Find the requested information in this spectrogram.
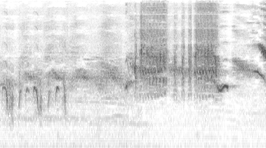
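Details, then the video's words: Chinese hwamei at a morning singing practice, giving a varied run of whistled notes sliding around mid-high pitch, then a burst of harsh, noisy, broadband rasps and a rising whistle at the end. "Hoạ Mi Hót Đấu /hoạ mi hót sáng luyện giọng"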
